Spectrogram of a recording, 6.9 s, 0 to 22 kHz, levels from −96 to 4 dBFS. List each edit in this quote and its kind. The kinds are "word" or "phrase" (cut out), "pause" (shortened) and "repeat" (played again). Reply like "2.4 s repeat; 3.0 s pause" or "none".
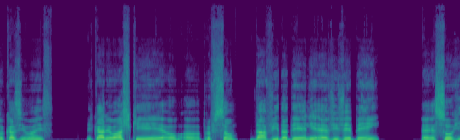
none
